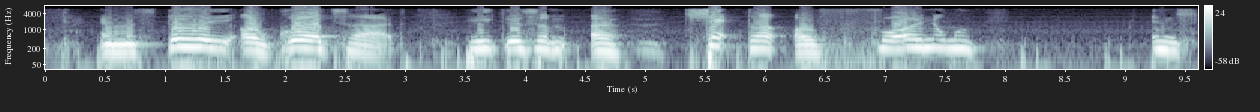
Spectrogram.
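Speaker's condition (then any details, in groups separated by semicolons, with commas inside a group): Cerebral palsy; discovered at age 2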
